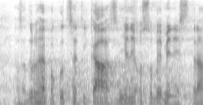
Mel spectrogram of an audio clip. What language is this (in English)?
Czech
